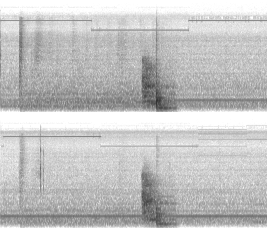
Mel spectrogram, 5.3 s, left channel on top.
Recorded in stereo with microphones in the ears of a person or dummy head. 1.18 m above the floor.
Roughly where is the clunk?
Right.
